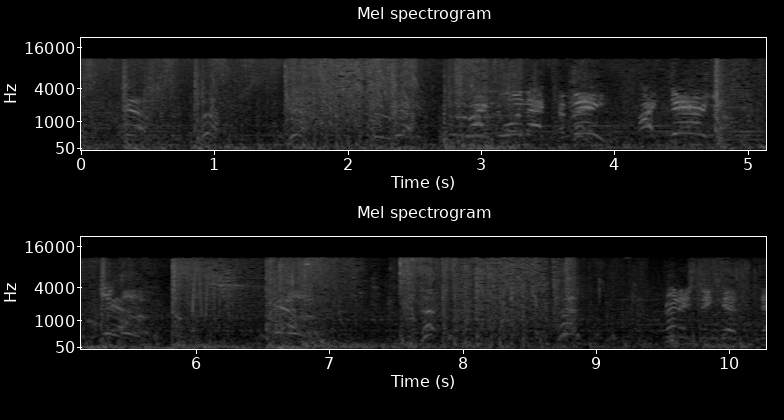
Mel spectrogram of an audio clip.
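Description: Punches and kicks thud in a fast brawl.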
